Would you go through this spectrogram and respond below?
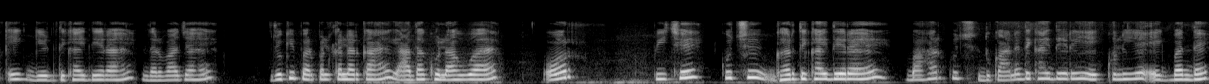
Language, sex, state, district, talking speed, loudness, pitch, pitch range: Hindi, female, Bihar, Jahanabad, 195 wpm, -16 LUFS, 235 Hz, 215-265 Hz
